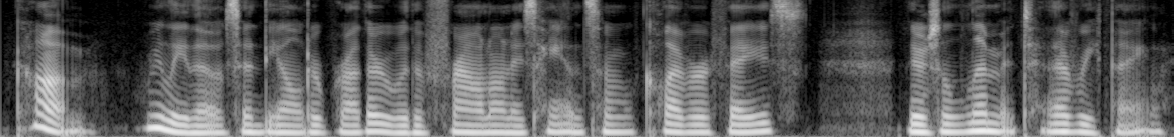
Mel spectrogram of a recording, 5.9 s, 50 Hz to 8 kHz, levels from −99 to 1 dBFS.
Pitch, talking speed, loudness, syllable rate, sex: 170 Hz, 205 wpm, -16 LUFS, 6.2 syllables/s, female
